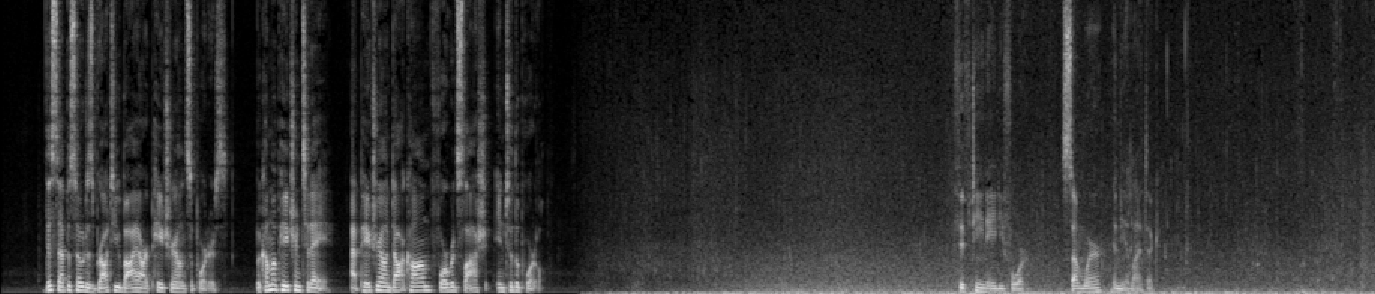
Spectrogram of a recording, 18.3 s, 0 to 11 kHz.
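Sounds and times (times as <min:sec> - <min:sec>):
speech: 0:00.6 - 0:07.4, 0:12.8 - 0:15.5
breezy wind at sea: 0:07.7 - 0:18.3
small waves lapping against a ship's hull at sea: 0:07.7 - 0:18.3
soft splashes: 0:07.8 - 0:18.3.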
